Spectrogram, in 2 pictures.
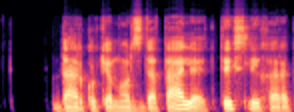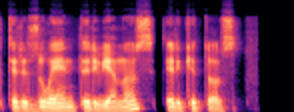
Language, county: Lithuanian, Tauragė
